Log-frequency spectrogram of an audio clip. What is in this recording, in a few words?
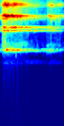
Sleigh Bells Single; Warframe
